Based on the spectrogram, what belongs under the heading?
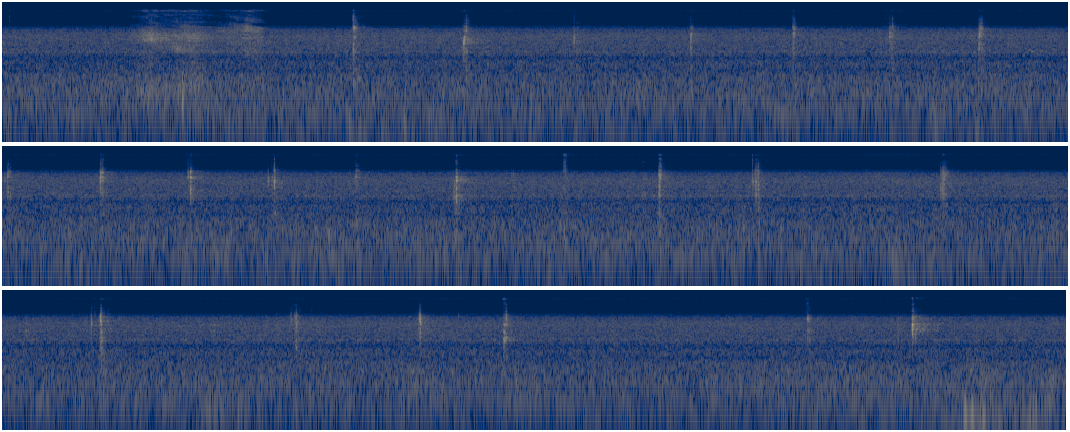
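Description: A person chewing a mouthful of chicken curry and paratha: sharp, irregular wet lip-smacking clicks, about one or two a second, over a steady hiss, with a short rustle about a second in.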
